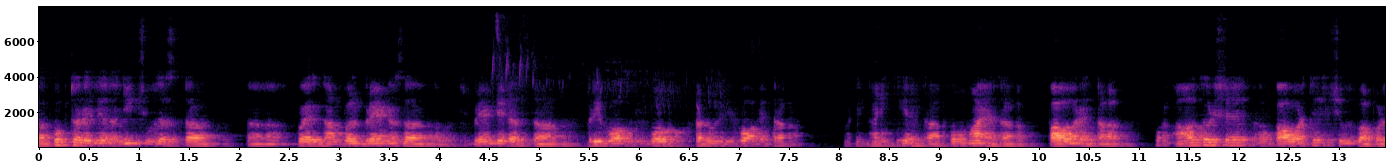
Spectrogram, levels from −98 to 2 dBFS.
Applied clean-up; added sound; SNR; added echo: neural mask model DeepFilterNet 3.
